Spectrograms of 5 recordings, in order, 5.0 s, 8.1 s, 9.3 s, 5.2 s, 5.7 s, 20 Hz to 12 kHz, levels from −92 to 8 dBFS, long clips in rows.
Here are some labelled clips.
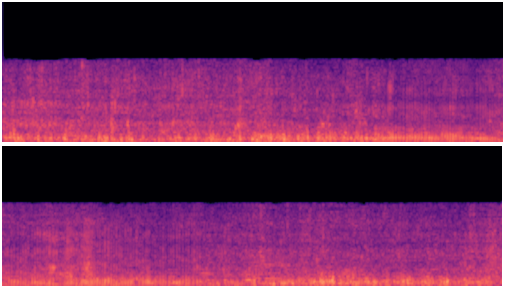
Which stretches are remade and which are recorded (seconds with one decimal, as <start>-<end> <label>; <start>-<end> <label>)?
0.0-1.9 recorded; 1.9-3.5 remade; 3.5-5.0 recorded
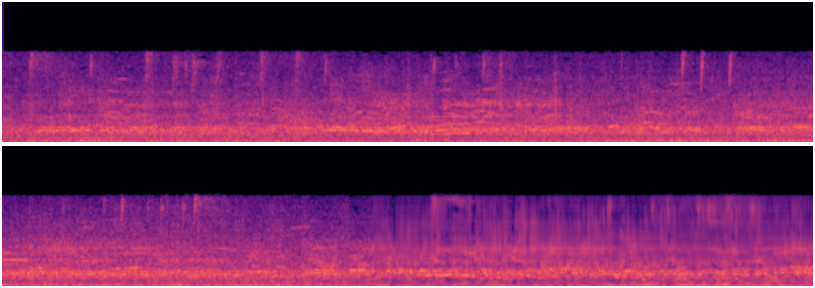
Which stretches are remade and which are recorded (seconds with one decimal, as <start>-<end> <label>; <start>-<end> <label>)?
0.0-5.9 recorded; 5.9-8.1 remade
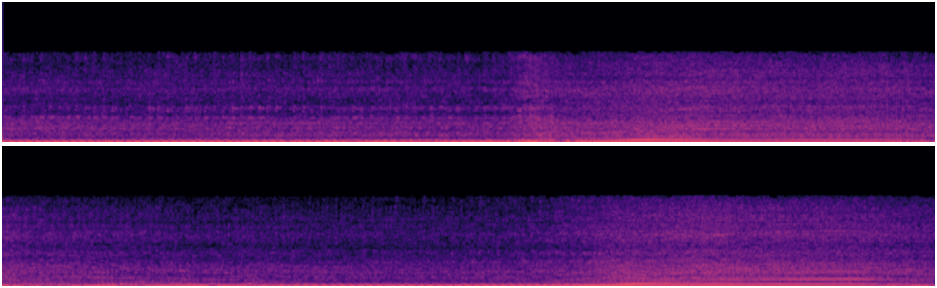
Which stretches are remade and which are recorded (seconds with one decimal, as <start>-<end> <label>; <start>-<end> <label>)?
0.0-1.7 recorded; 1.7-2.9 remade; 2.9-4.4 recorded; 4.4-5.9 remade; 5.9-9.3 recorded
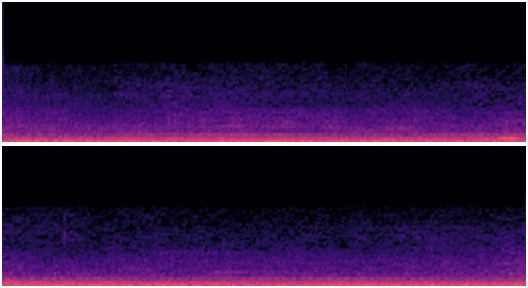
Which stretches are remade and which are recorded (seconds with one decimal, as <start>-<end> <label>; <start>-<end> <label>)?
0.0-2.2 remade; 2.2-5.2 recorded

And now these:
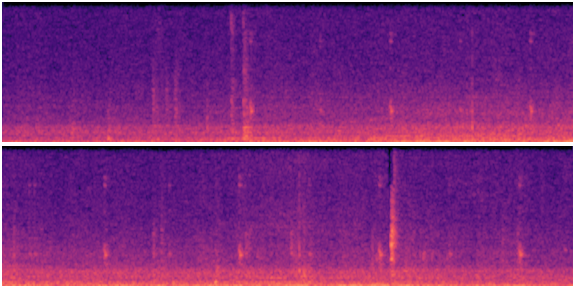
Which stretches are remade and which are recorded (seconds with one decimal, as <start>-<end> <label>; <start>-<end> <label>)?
0.0-5.7 recorded

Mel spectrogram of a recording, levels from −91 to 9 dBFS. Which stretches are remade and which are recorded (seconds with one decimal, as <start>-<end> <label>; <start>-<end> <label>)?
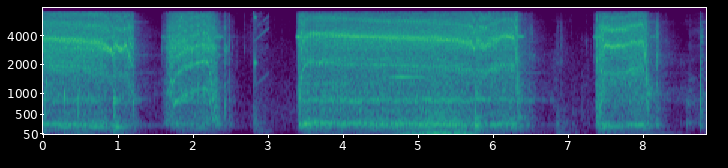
0.0-8.9 recorded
